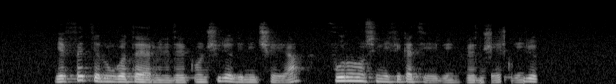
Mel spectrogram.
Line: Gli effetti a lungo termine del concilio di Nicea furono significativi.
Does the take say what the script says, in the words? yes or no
no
